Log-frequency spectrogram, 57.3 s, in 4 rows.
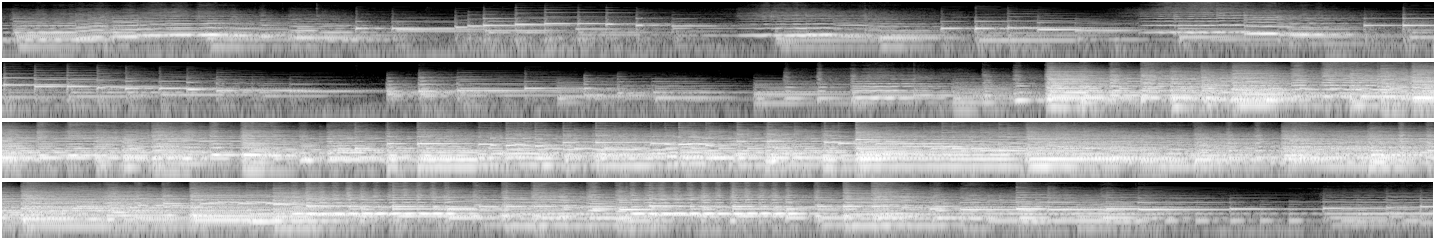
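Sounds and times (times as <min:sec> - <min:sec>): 
cello and piano sonata in G minor: 0:00.0 - 0:57.2.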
